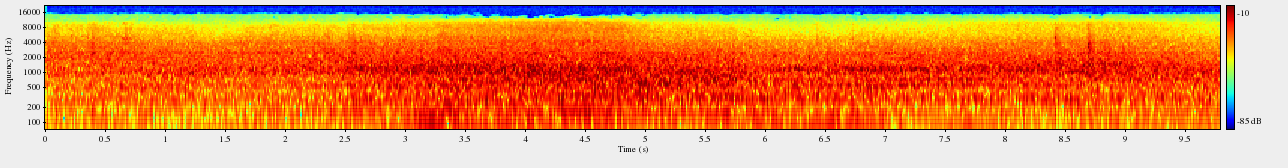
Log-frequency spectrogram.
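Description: Passenger train coaches rolling past on the rails behind an electric locomotive, a steady rumble of wheels on track. It grows louder about three seconds in, then slowly eases as the train draws away.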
